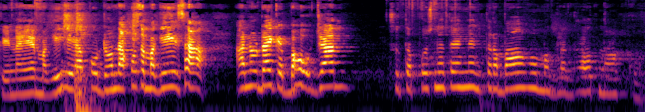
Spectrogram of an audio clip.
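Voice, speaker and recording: The voice races at a very fast pace, loudness swinging widely and pitch varying in an ordinary way, against noticeable background noise. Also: woman, high pitch for a woman. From Philippines. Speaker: vlogger. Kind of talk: casual vlog chat. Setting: workplace, walking to bus.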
